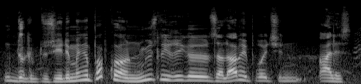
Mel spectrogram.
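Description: Cocky street pigeon, raised gravelly voice, brash, slangy, bossy, children's radio play. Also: male voice, fairly high pitch, normal speed. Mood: pushy, excited.

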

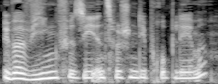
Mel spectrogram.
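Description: A woman interviewing an author, asking calm, probing questions. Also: on the high side, fairly quick, gravelly, husky, no echo, clean studio sound. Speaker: radio interviewer, host. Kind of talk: radio interview.

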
